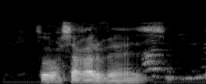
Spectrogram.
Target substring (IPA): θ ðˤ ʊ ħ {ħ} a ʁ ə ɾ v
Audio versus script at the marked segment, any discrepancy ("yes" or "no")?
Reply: yes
